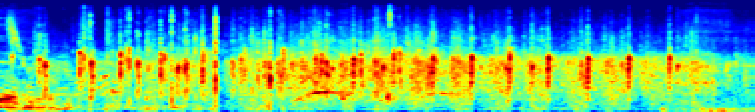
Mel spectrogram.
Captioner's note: applause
